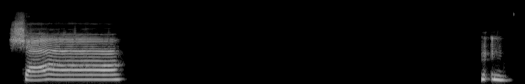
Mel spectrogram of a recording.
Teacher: Okay, so the rule which comes into place here is alif mad. Okay, so what we do with the sheen, we prolong it for 2 seconds.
